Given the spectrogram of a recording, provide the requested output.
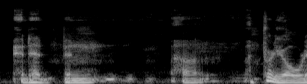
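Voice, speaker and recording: A man's very deep, low voice comes through somewhat breathy on a very clean recording with a silent background. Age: 70s. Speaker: senior community resident, pool league organizer. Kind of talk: interview.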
